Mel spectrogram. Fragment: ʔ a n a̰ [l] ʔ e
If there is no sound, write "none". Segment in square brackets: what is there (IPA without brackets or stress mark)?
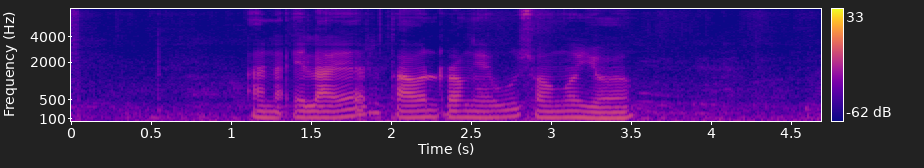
none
